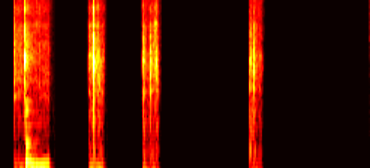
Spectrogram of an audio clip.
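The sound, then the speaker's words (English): A bottle cap being twisted off a sparkling drink, heard as a handful of sharp clicks spaced irregularly, with silence between them and no talking. “I'm twisting the cap off. Oh, there's the sound.”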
